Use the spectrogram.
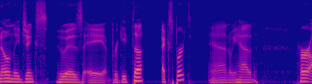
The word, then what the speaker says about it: Brigitte: That's how you say it. Brigitte. It's a hard Brigitte.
